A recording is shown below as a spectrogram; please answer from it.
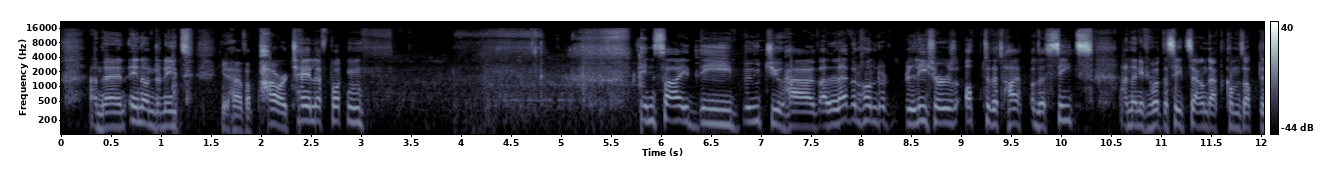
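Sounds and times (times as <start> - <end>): tailgate motor whirring: 3.4 - 5.8.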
